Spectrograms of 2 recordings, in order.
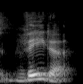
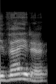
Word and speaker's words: Veda: And then over the years, I have had a lot to do with the Indian community, and they always call me VEDA because it's spelt the same as the Vedic scriptures.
